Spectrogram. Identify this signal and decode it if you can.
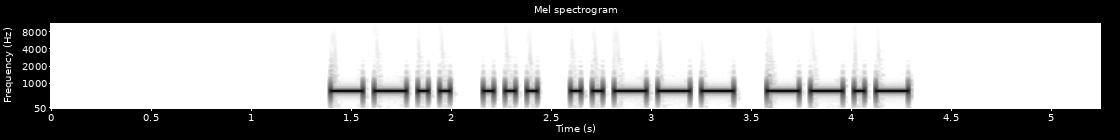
Morse code, heard as a keyed tone, about 22 wpm, 700 Hz. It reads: ZS2Q
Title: DXCC-100 Call Signs - 4 Characters - Repeated 3x - 22wpm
